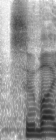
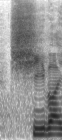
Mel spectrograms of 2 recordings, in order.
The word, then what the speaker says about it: 스바: 뭔지 몰라요 그냥 우리는 스바 여왕 이렇게 이야기하는데 스바 여왕이라고 사람들은 잘 발음하지 않습니다 다 시바 여왕이라고 하지 스바 여왕 시바 여왕이 아니고 스바 여왕이에요 그런데 제가 설교문을 다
